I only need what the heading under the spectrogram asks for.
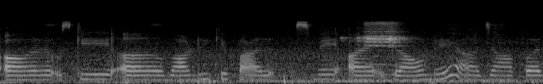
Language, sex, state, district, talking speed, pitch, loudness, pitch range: Hindi, female, Bihar, Sitamarhi, 155 wpm, 210 Hz, -31 LUFS, 205-215 Hz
